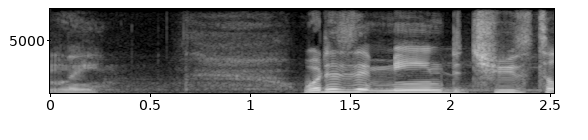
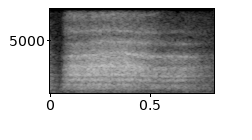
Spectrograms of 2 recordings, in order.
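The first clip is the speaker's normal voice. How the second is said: long unvoiced sigh of a weary husband; deep sigh; 3 dB quieter than usual. Husband sighs at his wife's request, a weary exhale. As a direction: breathe out a tired, put-upon sigh. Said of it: "he takes a deep breath".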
